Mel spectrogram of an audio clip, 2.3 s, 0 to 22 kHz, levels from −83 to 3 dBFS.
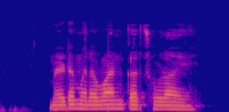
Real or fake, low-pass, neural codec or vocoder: real; 9.9 kHz; none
